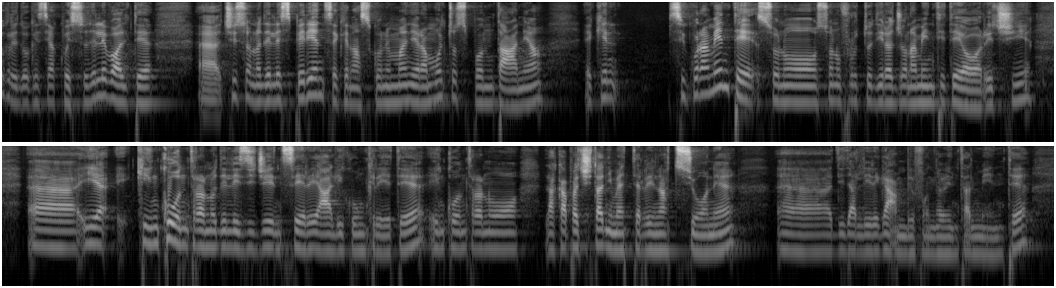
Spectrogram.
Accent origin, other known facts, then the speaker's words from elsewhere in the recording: Milan, Lombardy, Italy; sono nata a Milano, mi sento milanese, gli anni 90 ho vissuto ho fatto qui i miei studi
